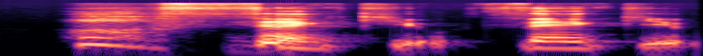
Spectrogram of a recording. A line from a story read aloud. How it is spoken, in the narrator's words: he cried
